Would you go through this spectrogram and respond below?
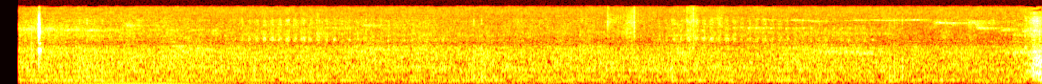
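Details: Domestic cat purring, content and happy while lying on her newspaper; a steady low continuous rumble throughout with faint clicks and a couple of brief higher sounds near the start and end.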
